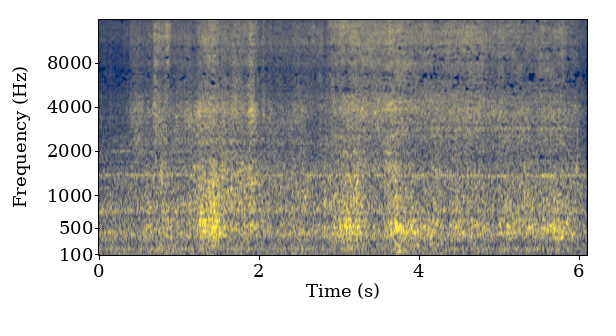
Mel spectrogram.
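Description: A vehicle engine idling steadily, with irregular swells of rushing, hissing noise rising over it three times.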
